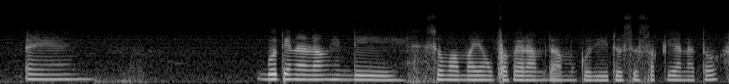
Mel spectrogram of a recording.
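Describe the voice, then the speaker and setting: A soft-spoken woman, fairly high in pitch, at a fairly slow pace in a monotone, flat intonation with long, frequent pauses and noticeable background noise. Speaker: travel vlogger. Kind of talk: casual travel vlog narration. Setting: in a car.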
